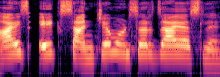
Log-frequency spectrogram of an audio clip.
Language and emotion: Goan Konkani, neutral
